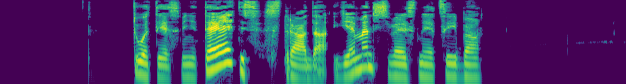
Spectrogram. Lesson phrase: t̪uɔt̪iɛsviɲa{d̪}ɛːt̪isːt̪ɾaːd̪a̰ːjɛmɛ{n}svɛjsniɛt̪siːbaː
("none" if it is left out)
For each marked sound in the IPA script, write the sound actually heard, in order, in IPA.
t̪, n

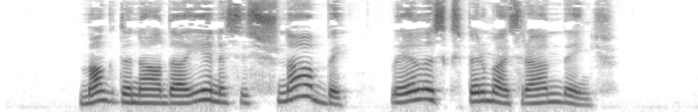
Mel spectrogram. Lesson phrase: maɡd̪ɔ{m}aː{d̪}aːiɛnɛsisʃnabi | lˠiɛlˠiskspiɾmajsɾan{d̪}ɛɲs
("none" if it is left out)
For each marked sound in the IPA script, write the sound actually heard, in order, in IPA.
n, d̪, d̪

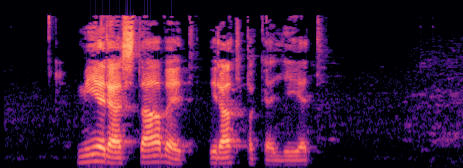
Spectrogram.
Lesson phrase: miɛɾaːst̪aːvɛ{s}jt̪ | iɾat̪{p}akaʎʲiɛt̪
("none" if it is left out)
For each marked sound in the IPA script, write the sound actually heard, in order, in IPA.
none, p

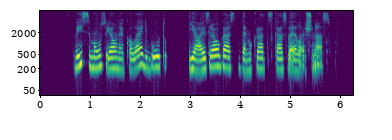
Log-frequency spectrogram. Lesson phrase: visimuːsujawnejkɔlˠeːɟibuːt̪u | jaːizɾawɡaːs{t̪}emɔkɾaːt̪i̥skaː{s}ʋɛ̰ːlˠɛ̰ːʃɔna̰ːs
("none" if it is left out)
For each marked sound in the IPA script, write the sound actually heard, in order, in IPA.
d̪, s

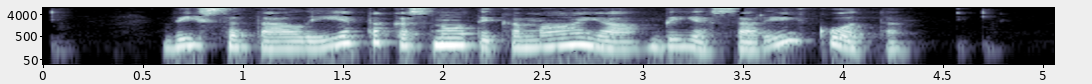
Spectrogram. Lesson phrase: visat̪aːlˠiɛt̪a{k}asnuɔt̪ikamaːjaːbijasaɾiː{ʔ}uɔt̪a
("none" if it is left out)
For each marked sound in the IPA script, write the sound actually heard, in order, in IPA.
k, k

